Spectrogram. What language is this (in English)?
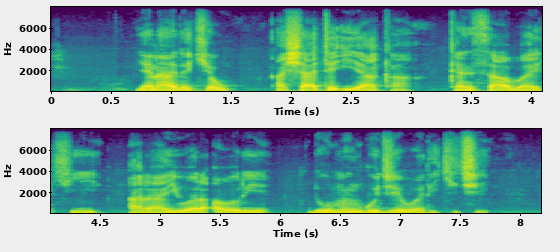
Hausa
